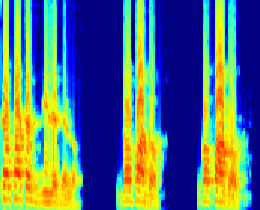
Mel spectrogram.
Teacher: ধপ একটা শব্দ, ধপ একটা শব্দ, দ্রুত উচ্চারণ করতে গিয়ে মাঝখানে একটা আ স্বরধ্বনি নিয়ে এসেছি, সেটাই হচ্ছে অসমীকরণ। অর্থাৎ একই স্বরের পুনরাবৃত্তি দূর করতে গিয়ে আমরা মাঝখানে একটা আ ধ্বনি নিয়ে আসতেছি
